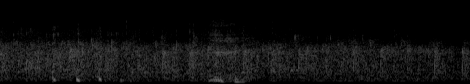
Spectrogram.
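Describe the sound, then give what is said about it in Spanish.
A church audience claps loudly and steadily for several seconds in applause to the Lord at the preacher's call, a dense wash of many hands, with a few faint voices calling out beneath it. “Démosle un aplauso al Señor, hermanos, pero fuerte, désela.”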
